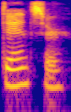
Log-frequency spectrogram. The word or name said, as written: dancer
